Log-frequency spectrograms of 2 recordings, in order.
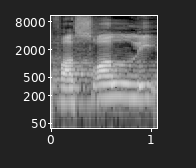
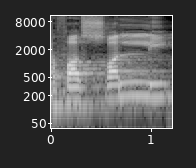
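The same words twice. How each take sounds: First: Put-on فصلی with the lam said heavy and full, the way the kids get it wrong. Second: فصلی chanted slowly with a light, thin lam; correct thin lam. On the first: Teacher imitates the children's heavy-lam mistake. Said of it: "بچے کہتے ہیں ... لام بھی پر". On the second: Teacher models the correct thin-lam reading for students. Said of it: "لام یہاں پر باریک پڑھا جائے گا". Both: Shown as a demonstration.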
